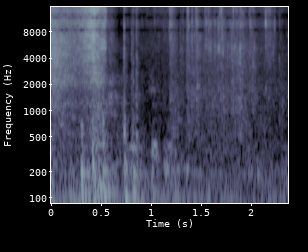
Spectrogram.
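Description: Large cardboard carton rustling and scraping as it is handled and lifted off a subwoofer packed in polystyrene foam, loudest in the first half second and quieter after.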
